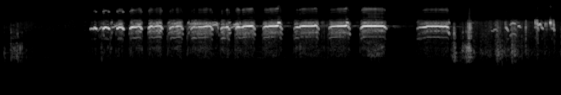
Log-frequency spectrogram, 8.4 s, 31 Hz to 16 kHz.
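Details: Osprey at a nest in Estonia, 14 July 2014 at 12:50, during a fish delivery: a rapid series of loud, piercing whistled calls, roughly two per second, strident and slightly buzzy, after a brief low note at the start.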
